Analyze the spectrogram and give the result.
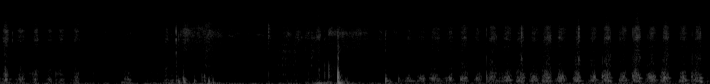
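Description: A ballpoint pen is dragged across a thin white sheet from a small spiral notepad, lying flat on a dark cloth-covered table, while writing and colouring. Quick, uneven bursts of bright, dry scratching repeat throughout. A smoother, denser rubbing stretch in the middle includes one sharper tap.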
